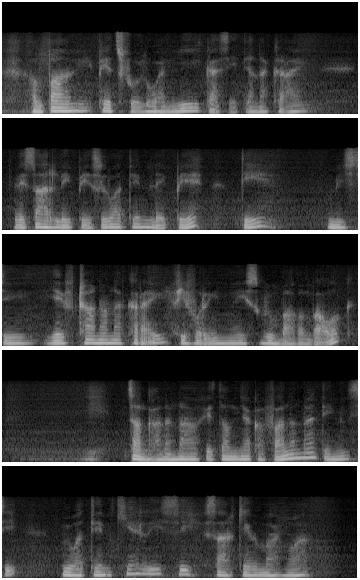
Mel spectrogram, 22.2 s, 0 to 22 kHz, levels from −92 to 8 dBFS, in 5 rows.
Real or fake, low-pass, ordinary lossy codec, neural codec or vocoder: fake; 7.2 kHz; MP3, 48 kbps; codec, 16 kHz, about 1 kbps, DyCAST, with the encoder's durations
